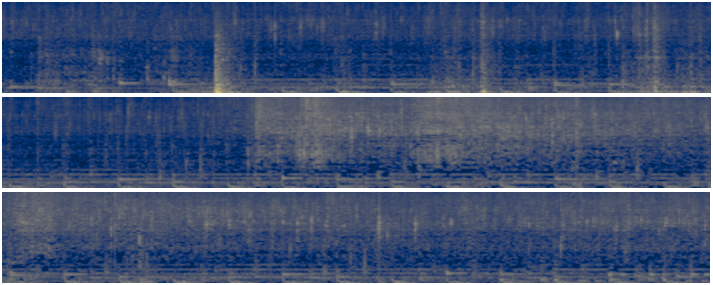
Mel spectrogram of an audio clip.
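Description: Sesame-crusted tuna steaks sizzling in butter in a frying pan. The sizzle grows louder about ten seconds in, as the steaks are turned over with a spatula. A sharp knock comes about two seconds in, and background music plays underneath.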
